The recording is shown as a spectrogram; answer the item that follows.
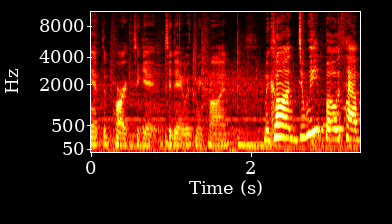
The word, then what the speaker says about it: Mikan: It's Mi- gone. My Con. Con! There she is. Wow, she's Pronounced Mikan.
